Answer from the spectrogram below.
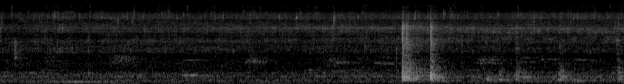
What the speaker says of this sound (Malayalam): നമുക്കതിലേക്ക് വെള്ളം ഒഴിച്ചു കൊടുക്കാം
